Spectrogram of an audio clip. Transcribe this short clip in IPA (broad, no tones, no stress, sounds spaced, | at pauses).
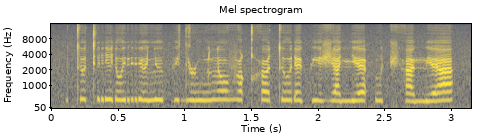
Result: t ʊ t r i ɾ ʊ rʲ ɔ lʲ o pʲ ʊ d ɹ u l ɔ v ʊ qʰ u t ʊ ɾ ɛ pʲ ɛ ʒ a nʲ a ʔ u t͡ʃʰ a mʲ a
